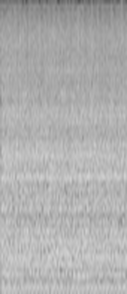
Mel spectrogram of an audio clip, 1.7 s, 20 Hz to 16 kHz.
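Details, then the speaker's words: Chevy S10 just after head gasket, intake and exhaust manifold gasket replacement, freshly started, idling to circulate and warm up: smooth even idle with a steady low hum, no ticking, misfire or roughness. "I finally got it back together, got it started. I'm gonna let it run for a little while, and let it idle for a little while, so it can get circulated and stuff like that."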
